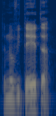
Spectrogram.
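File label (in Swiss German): "novitate", Bas Rhin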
